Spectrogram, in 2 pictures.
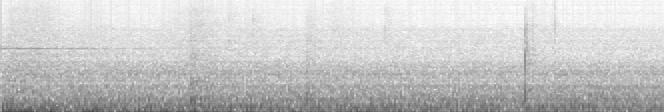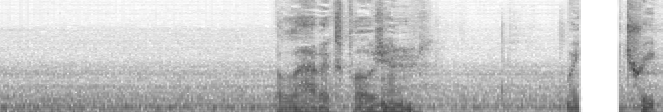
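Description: Footsteps tap softly on a hard floor.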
